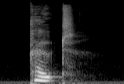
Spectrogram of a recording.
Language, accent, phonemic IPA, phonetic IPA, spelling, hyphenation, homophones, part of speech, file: English, UK, /ˈkəʊ̯t/, [ˈkʰəʊ̯t], coat, coat, court, noun / verb, En-uk-coat.ogg
- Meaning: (noun) 1. An outer garment covering the upper torso and arms 2. A covering of material, such as paint 3. The fur or feathers covering an animal's skin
